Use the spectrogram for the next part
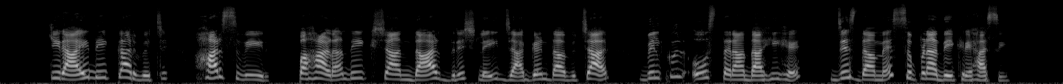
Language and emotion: Punjabi, happy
